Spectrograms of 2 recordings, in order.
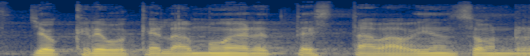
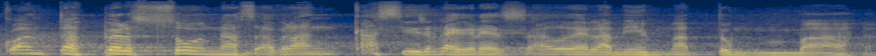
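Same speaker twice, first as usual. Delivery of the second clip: exhortación fuerte y aguda que va bajando; predicación ferviente; 9 semitones higher, 17 dB louder than usual. Acted. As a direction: animar a la congregación a adorar. Exhorta a adorar. (predicación ferviente)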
